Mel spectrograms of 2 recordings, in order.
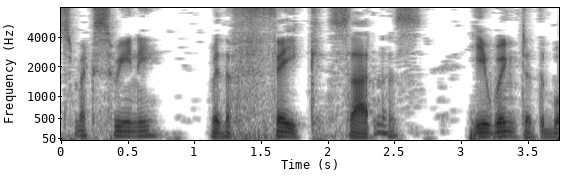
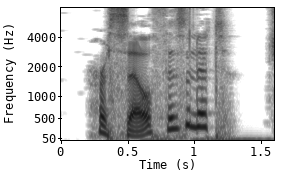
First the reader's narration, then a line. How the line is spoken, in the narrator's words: chuckled MacSweeney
